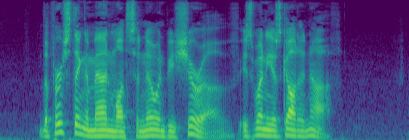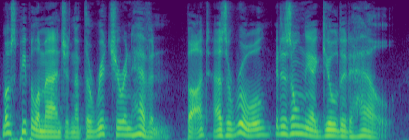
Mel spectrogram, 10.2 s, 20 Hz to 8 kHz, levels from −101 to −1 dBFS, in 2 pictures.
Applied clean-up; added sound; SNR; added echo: none; none; none; none.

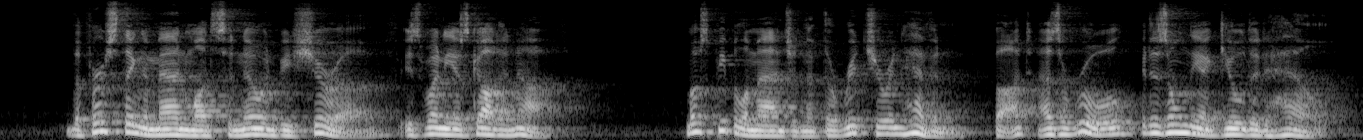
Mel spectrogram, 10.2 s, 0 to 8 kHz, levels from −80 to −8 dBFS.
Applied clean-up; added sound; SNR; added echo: none; none; none; reverberation time 0.9 s.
